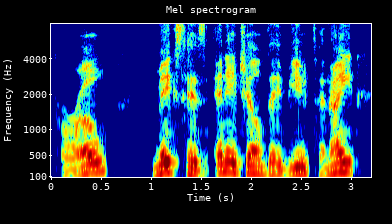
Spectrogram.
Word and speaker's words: Perreault: Gabe Perreault, that's how you pronounce it. It looks like Perrault, but it is pronounced Perreault, makes his NHL debut tonight after his junior year of college.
